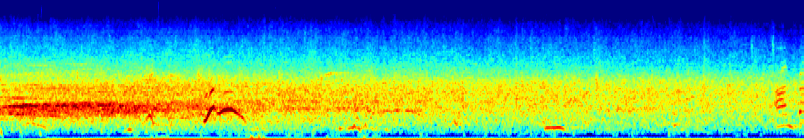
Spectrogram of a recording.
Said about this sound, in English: As well as conducting tonight's performance, Ben conducts our studio recordings and orchestrates most of the music for the series. And I think he deserves a round of applause for that.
